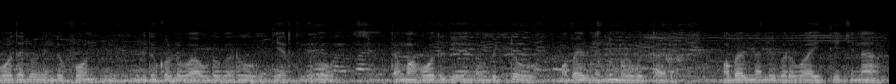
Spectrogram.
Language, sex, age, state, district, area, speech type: Kannada, male, 18-30, Karnataka, Tumkur, rural, spontaneous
